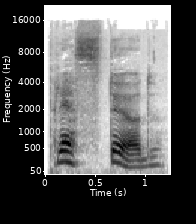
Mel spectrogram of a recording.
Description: Uttal: [²pr'es:tö:d]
